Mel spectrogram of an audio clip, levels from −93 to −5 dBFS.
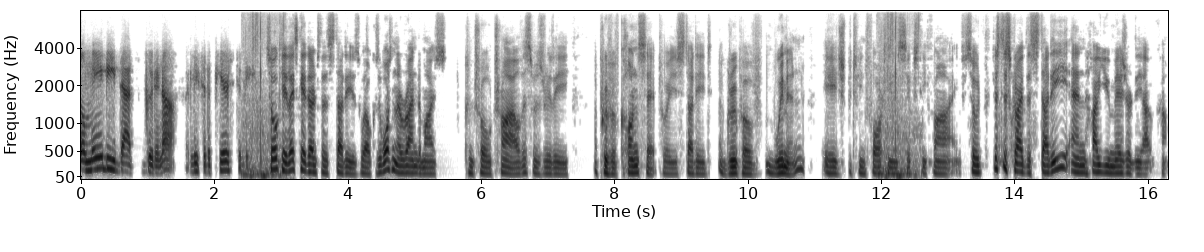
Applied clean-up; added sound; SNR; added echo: classical method spectral subtraction.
